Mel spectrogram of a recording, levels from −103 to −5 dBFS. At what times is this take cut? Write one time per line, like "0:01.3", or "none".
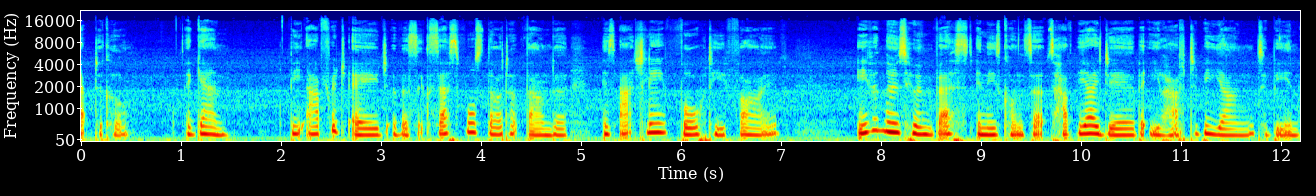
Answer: none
